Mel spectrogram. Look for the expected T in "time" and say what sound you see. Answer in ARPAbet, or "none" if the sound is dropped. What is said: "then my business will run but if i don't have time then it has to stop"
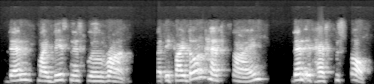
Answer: S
